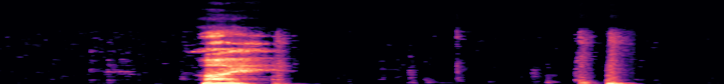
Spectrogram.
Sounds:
Sigh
